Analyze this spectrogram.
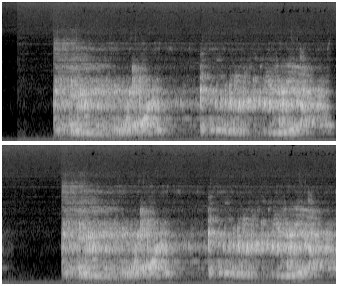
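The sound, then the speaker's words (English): Humpback whale throp calls, a social sound recorded underwater: four loud, gurgling, rasping bursts in two pairs separated by a silent pause, over a steady low hum. “It's what is described as a throp call from a humpback whale”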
